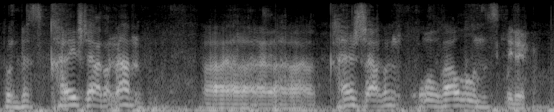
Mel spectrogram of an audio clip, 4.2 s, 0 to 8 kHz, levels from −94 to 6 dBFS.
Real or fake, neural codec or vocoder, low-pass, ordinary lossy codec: fake; codec, 24 kHz, 1.5 kbps, HILCodec; 7.2 kHz; none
